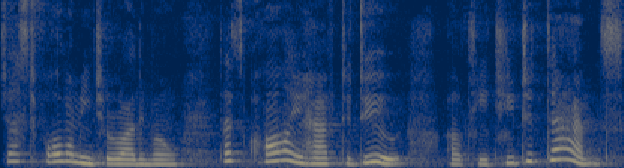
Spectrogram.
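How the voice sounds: A woman puts on a soft-spoken, squeaky character voice, high in pitch, at a moderate pace.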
